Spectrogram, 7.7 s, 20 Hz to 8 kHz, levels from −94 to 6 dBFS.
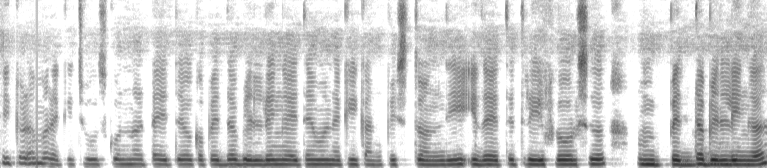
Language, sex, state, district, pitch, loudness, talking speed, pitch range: Telugu, female, Telangana, Karimnagar, 215 Hz, -23 LUFS, 135 wpm, 210-220 Hz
